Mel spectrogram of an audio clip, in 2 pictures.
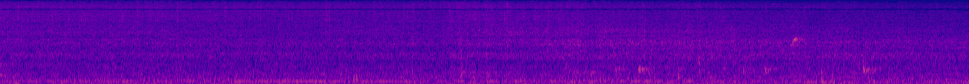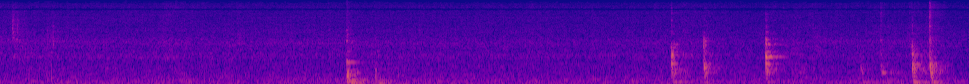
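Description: Mushrooms are added to softened cooked tomatoes in a pan and stirred, a low steady sizzle under several sharp spoon taps and scrapes that come close together near the end.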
